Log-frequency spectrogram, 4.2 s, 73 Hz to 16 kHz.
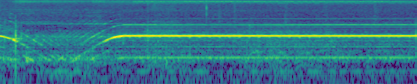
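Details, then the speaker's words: iOptron CEM120 mount declination axis slewing at speed 9 after gear adjustment, microphone right next to the mount. Pitch sweeps up to a clean, steady, quiet high whine with no catching or grinding. "pretty quiet maybe this is I'm standing right next to this with my microphone now so it's reasonably quiet"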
